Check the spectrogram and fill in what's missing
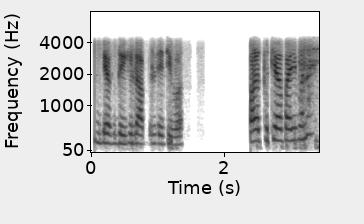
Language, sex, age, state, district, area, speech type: Assamese, female, 18-30, Assam, Kamrup Metropolitan, urban, conversation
